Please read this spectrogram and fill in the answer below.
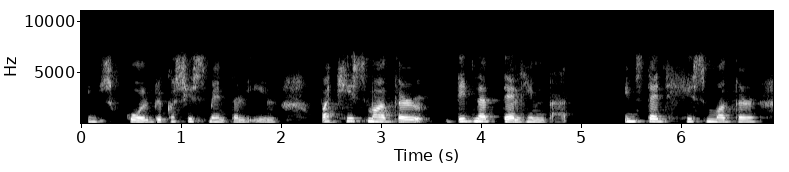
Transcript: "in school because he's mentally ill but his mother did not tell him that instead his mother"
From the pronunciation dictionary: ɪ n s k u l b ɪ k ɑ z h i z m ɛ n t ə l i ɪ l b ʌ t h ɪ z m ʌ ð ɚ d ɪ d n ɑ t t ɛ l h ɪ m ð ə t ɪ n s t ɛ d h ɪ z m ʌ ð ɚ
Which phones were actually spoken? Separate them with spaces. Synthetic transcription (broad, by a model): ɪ n s k u l b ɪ k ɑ s h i s m ɛ n t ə l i ɪ l b ʌ t h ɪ s m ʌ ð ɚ d ɪ d n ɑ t t ɛ l h ɪ m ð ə t ɪ n s t ɛ d h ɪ s m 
